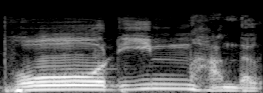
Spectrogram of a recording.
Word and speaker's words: 보임: 그래서 옛 어른들이 우리나라에서는 보림한다 그러죠. 보임한다 그러죠. 발음은 보림이라 그러지만은 그 자리를 보존해서 지닌다. 그래서 보임한다. 글자는 보임이라고 해놓고 이걸 보림이다 부르죠.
